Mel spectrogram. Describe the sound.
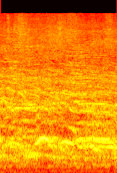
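A live audience shouts out made-up secret names all at once, the overlapping words blurring into a dense, loud jumble that holds steady for a brief burst.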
